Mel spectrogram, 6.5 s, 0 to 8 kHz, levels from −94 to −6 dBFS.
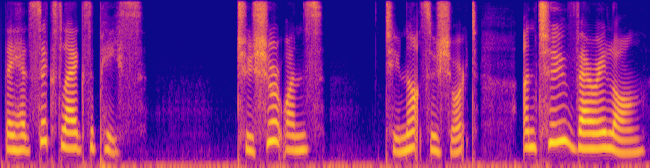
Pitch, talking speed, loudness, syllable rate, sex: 240 Hz, 140 wpm, -19 LUFS, 4.2 syllables/s, female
